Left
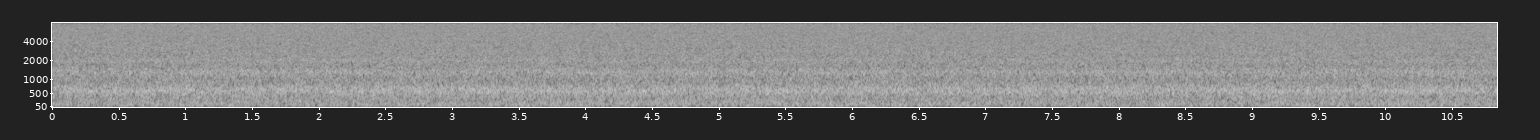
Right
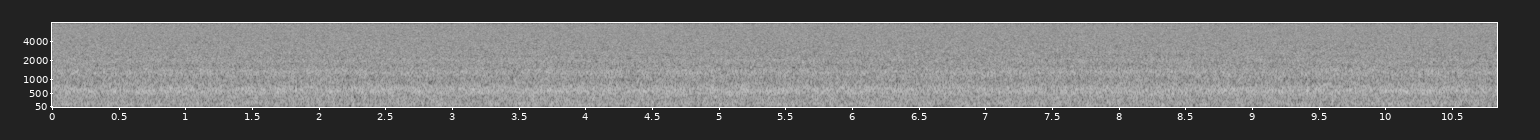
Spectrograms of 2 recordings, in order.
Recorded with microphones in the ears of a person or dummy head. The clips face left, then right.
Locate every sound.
Only background noise.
